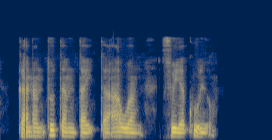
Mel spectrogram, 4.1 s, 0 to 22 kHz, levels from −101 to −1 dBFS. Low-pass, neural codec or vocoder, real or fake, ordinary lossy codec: 7.2 kHz; codec, 16 kHz, 4.8 kbps, FACodec; fake; AAC, 48 kbps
